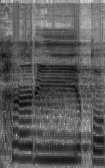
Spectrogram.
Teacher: ہا کو حلق کے درمیانی حصے سے ادا کریں گے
